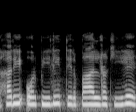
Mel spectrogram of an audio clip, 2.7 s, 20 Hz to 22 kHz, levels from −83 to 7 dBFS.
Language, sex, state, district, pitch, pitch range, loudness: Hindi, female, Madhya Pradesh, Bhopal, 220 Hz, 215-235 Hz, -12 LUFS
